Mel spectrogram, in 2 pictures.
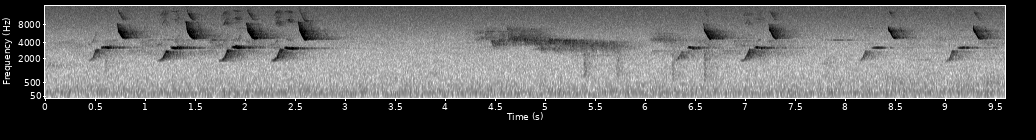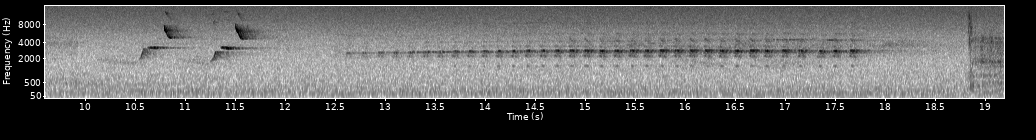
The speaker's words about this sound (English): I'll leave it up to you to figure out what those birds were talking about, but it's nice to just sit back for a moment and listen to the birds.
